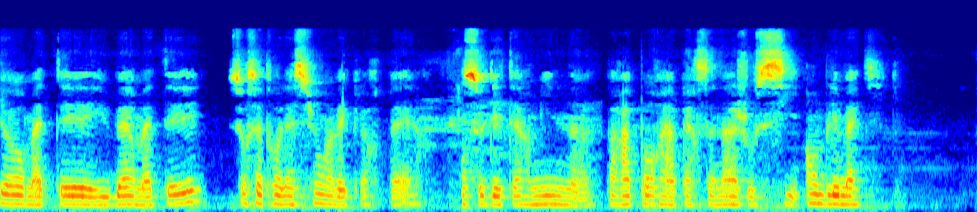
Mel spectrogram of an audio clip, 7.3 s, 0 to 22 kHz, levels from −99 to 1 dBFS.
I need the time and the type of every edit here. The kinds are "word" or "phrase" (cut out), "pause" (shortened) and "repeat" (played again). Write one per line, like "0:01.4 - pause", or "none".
0:01.5 - word
0:03.5 - phrase
0:04.5 - pause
